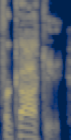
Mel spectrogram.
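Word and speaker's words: furikake: So for some of you guys want to try it, furkake. Please make sure you say it correctly. Don't go in the grocery store looking for bukkake.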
